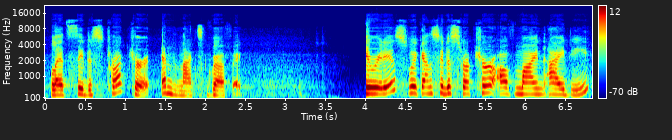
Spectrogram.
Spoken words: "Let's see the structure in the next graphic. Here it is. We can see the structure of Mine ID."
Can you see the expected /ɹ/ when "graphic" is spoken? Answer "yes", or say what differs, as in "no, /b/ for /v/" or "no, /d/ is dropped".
yes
